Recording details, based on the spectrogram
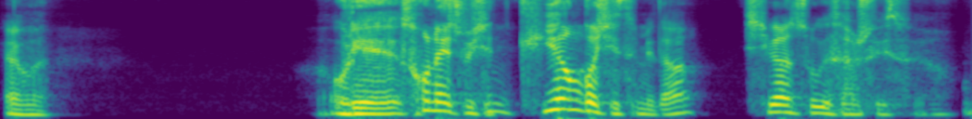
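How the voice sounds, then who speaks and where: Male pastor, sermon delivery, animated storyteller, slightly higher voice, talks to the congregation. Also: breathy edge. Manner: soft, drawn-out prayer.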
